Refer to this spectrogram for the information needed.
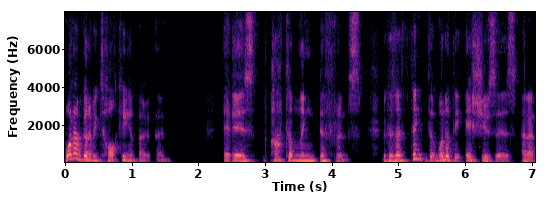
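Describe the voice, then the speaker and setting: Speaking at a moderate pace in a Scottish accent, a man with a fairly high pitch and vocal fry uses lively intonation. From Scotland. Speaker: linguistics professor. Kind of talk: lecture.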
